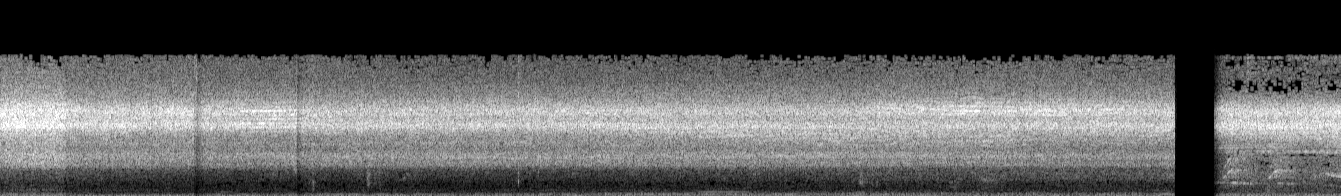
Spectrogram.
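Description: Small glass vials click as they are handled.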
